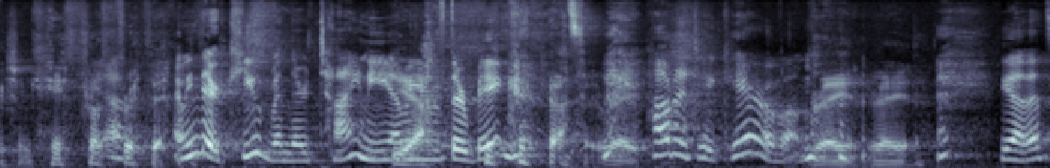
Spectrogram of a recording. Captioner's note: lacht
